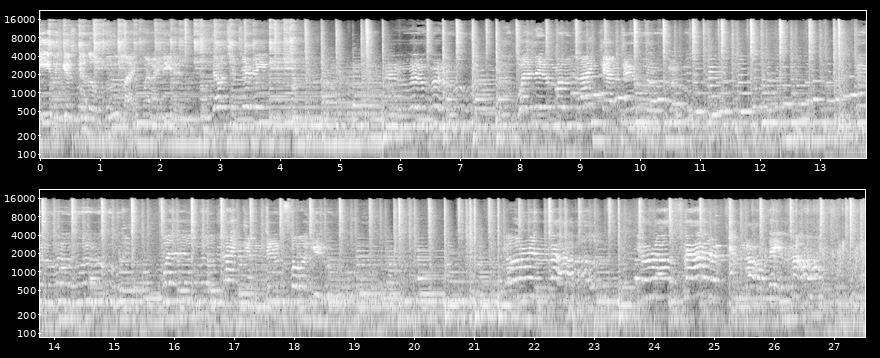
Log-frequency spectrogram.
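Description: Jazz number from a small band with drum kit and a singing voice wavering in vibrato over it; the drumming grows busier about six seconds in.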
